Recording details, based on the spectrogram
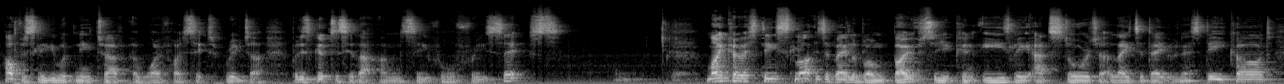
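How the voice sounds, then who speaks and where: A man whose voice is giving out compares two laptops in a casual review, explaining as he goes and sometimes correcting himself mid-word. His voice is low and creaky at a normal speed, and the room sounds roomy and echoey.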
